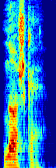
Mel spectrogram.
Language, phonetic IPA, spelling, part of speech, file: Russian, [ˈnoʂkə], ножка, noun, Ru-ножка.ogg
- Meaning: 1. diminutive of нога́ (nogá): small leg 2. trotter (food) 3. leg 4. stem of a glass or letter 5. stalk of a mushroom 6. drumstick (chicken leg)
